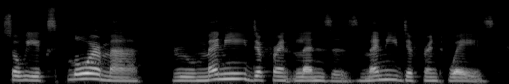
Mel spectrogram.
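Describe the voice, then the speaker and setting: Gravelly-voiced teacher woman, patient. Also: on the low side, measured pace, mellow. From Canada. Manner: patient, explains things step by step. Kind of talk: answering student questions on a video call. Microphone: video call.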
